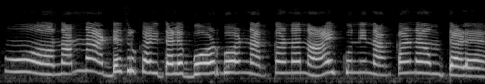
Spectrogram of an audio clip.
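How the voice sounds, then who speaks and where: A woman's voice: extremely high pitch, fairly even intonation, normal speed, bright, forceful tone, pitched above the performer's own voice, heavily acted. A woman voicing a little girl who cries and tattles to her teacher in a whiny, tearful way. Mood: tearful tattling.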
